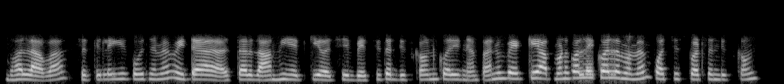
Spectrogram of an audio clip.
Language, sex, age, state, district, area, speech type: Odia, female, 18-30, Odisha, Bargarh, urban, conversation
